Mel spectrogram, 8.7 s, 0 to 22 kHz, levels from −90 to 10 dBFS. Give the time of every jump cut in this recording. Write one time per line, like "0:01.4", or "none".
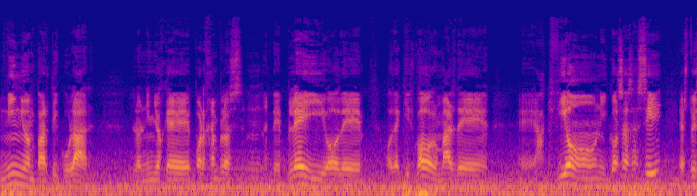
0:03.3

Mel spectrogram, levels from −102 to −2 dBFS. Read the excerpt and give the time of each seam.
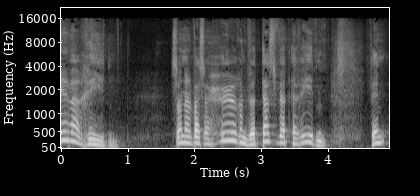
none

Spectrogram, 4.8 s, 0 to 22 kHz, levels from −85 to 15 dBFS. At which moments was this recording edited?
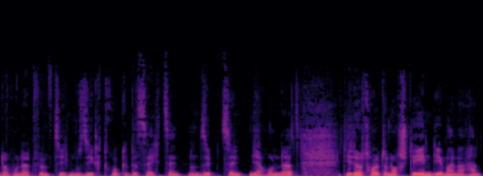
none

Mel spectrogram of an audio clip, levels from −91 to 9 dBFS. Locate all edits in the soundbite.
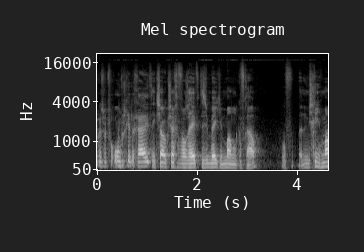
0:01.1

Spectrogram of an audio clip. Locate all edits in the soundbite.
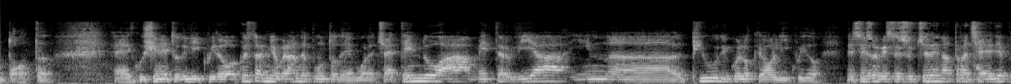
none

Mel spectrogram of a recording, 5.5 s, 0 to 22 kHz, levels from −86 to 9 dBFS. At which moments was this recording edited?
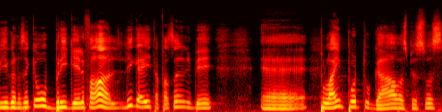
0:04.0

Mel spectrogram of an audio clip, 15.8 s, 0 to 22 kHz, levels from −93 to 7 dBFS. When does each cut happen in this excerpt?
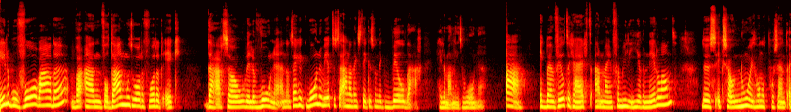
0:10.0

